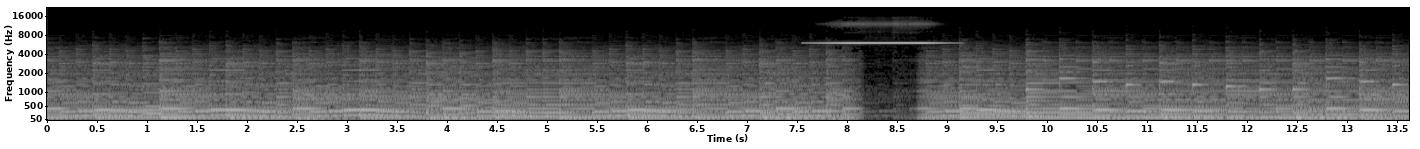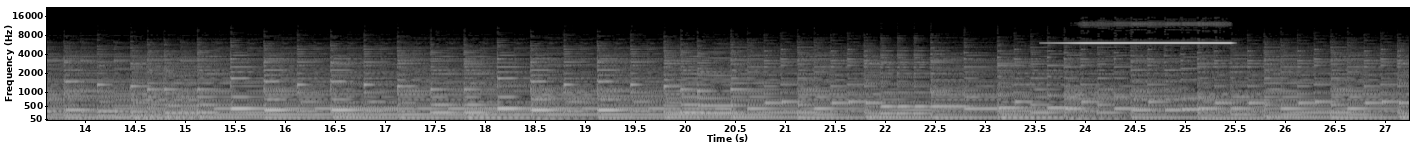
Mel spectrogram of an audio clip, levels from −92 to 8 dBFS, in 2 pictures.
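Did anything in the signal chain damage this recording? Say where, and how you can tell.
Yes, there's loudspeaker feedback squeal in the acoustic and analogue front end, from 7.54 to 9.17 s and again from 23.54 to 25.52 s. A 6 kHz tone swells up over roughly half a second and ends up about 10 to 15 dB over the programme. The mic is hearing its own speaker, and the loop gain tips past one at that frequency.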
